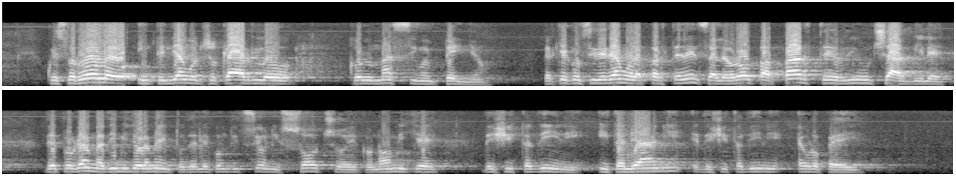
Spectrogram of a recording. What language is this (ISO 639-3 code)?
ita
